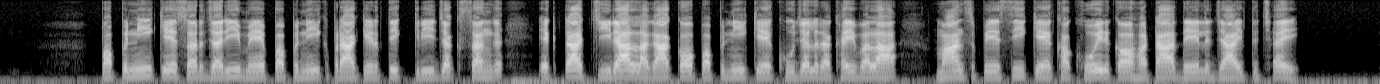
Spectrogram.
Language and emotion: Maithili, neutral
